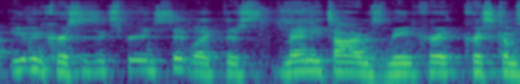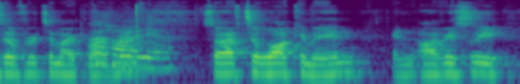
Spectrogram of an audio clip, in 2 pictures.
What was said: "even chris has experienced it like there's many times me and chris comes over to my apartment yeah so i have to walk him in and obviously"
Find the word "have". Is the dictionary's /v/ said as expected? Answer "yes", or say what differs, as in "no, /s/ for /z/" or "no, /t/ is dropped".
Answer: no, /f/ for /v/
